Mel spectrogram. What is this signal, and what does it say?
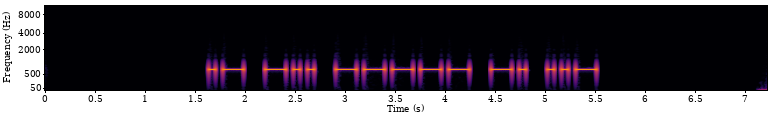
Morse code, heard as a keyed tone, about 20 wpm, 700 Hz. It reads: AD0NU
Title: Speed Racing - USA 2x2 Call Signs 17wpm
